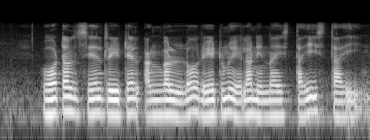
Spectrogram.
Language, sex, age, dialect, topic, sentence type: Telugu, male, 18-24, Southern, agriculture, question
